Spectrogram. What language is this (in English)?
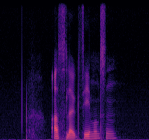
Norwegian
